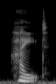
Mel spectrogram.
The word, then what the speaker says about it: height: Height and high are connected, and the adjective high, of course, makes the same vowel sound.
